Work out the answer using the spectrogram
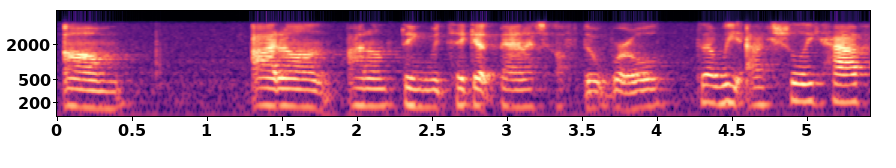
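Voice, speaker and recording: Low-voiced young woman from Venezuela. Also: fairly even intonation, slight background noise. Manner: earnest, halting with fillers. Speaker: interviewee playing a charity founder. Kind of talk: staged mock interview. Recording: roomy, slightly dull sound.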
